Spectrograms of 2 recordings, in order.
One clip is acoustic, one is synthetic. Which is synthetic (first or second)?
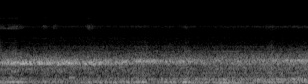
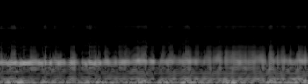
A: second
